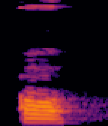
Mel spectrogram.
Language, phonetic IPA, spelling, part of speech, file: Russian, [ku], ку, noun, Ru-ку.ogg
- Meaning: The Russian name of the Latin script letter Q/q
